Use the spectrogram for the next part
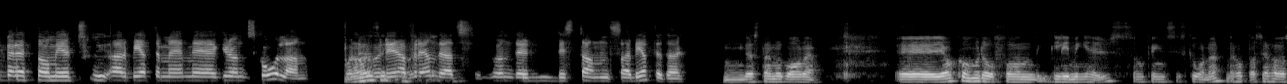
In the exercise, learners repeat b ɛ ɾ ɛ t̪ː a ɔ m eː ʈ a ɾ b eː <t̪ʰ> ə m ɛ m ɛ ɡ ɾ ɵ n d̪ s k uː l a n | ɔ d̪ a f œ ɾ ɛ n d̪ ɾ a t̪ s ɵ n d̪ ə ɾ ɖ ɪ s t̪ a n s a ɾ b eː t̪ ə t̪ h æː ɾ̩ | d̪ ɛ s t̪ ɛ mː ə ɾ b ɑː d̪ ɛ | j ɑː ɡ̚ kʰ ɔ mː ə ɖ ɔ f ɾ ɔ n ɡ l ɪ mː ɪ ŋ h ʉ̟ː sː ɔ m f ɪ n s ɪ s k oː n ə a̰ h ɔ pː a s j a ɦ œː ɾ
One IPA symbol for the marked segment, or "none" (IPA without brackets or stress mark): t̪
